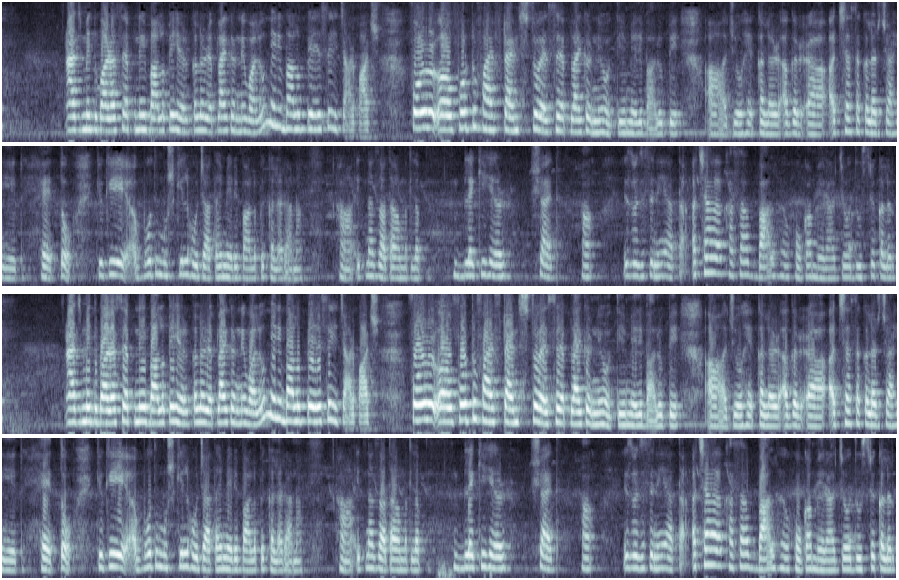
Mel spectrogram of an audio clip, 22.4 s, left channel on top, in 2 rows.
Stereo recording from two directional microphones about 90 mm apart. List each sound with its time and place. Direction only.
0.7 s a woman's voice: 40° right (ahead or behind)
20.6 s a woman's voice: 45° right (ahead or behind)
